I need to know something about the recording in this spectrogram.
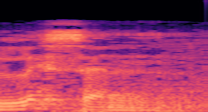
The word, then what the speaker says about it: listen: lá mas sem som é o caso do T Então imagina que não tivesse o t Len to listen to listen por isso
